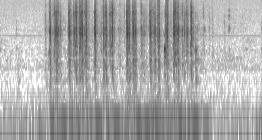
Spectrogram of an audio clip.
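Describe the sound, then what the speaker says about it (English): Quick, crisp keyboard typing from the video game Emily is Away, a single close burst of rapid keystrokes lasting about a second and a half, with no talking. "Such a fast typer."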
